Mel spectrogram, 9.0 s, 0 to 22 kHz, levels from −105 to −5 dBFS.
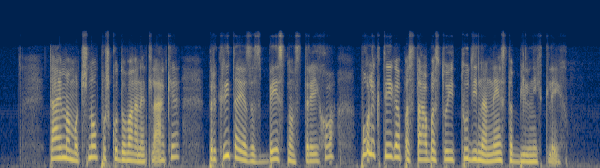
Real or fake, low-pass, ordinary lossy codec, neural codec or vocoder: real; 7.2 kHz; Opus, 32 kbps; none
